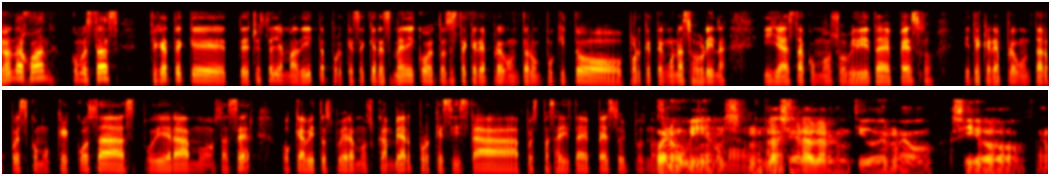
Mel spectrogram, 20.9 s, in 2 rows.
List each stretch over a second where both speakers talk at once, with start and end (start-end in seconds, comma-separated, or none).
17.0-18.4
